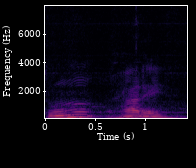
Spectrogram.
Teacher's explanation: किंतु तुम, अगर तुम, किंतु तुम हार में पूर्वक संक्रमण नहीं होता है। म और ह के बीच कुछ विराम, मतलब कि अवसान होता है। इसी विराम को हम लोग संगम कहते हैं।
